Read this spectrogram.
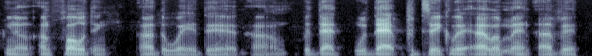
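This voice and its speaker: Deep-bass male narrator as live-chat guest, relaxed and rambling, dry close recording. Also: fast talker, creaky, dry recording. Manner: loose, rambling, peppered with "you know" and "right".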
